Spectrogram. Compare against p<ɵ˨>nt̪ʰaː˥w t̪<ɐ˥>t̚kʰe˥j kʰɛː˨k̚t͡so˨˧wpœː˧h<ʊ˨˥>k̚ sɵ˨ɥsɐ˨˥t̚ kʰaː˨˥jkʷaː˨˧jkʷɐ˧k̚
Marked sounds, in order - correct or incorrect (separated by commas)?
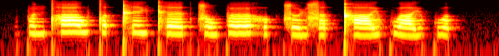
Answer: correct, correct, incorrect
